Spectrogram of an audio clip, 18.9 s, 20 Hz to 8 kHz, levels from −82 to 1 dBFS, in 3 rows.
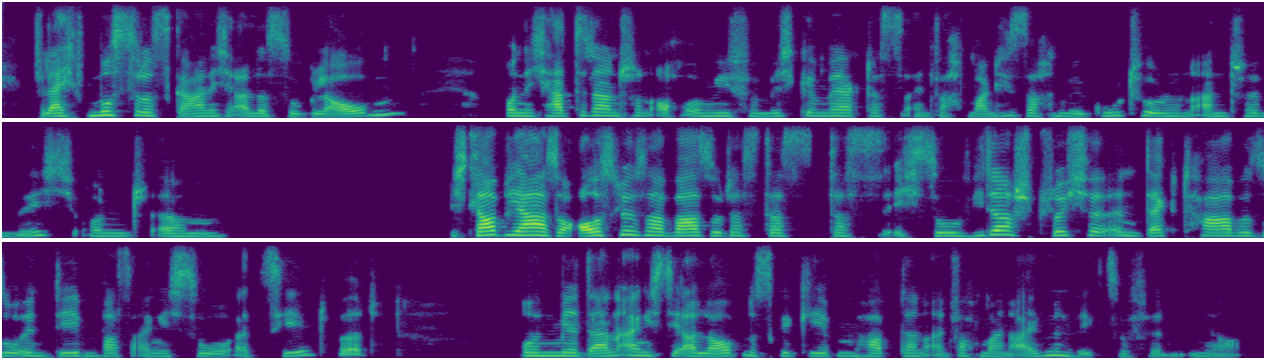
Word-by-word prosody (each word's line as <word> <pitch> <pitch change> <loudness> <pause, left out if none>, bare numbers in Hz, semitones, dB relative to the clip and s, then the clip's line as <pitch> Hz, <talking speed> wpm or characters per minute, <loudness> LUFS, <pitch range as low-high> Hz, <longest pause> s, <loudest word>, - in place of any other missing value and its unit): vielleicht 190 +3 +2
musst 255 +3 +2
du 235 - 0
das 215 - -2
gar 175 +2 +1
nicht 190 +2 -5
alles 185 -1 -2
so 180 - -7
glauben“, 185 - 0 0.6
und 210 -1 0
ich 195 0 -3
hatte 200 +4 +2
dann 220 -2 +2
schon 215 +1 -3
auch - - -2
irgendwie 200 0 -5
für 190 0 -8
mich 195 +2 -5
gemerkt, 205 -1 -2
dass 190 - -9
einfach 180 - -9
manche 180 +4 -4
Sachen 195 -2 -6
mir 175 -1 -7
guttun 205 0 -4
und 190 - -10
andere 190 0 -3
nicht 240 +8 -6
und, 195 -2 -5
ähm 185 0 -4 1.1
ich - - +3
glaube, 255 +1 +9
ja, 250 -1 +11
so 205 - +3
Auslöser 240 +3 +5
war 220 +1 +8
so, 220 - -2
dass 220 0 -7
dass 210 -1 -5
dass 205 -1 -7
ich - - -4
so 210 -2 -2
Widersprüche 245 +1 +3
entdeckt 210 +1 -2
habe, 215 0 +4
so 205 -1 -4
in 195 -4 -5
dem, 200 0 -4
was 190 -1 -4
eigentlich 185 0 -4
so 180 -1 -5
erzählt 230 +6 -6
wird - - -2 0.7
und 210 0 -1
mir 210 -1 +1
dann 185 +1 +2
eigentlich 220 -2 +1
die - - -2
Erlaubnis 190 +4 0
gegeben 195 0 -7
habe, 185 -1 -1
dann 195 0 -5
einfach 205 -2 -7
meinen 180 -2 -6
eigenen 235 -3 -4
Weg - - -11
zu 170 - -11
finden, 250 +9 -14
ja. - - -11
205 Hz, 220 wpm, -23 LUFS, 190-220 Hz, 1.1 s, ja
